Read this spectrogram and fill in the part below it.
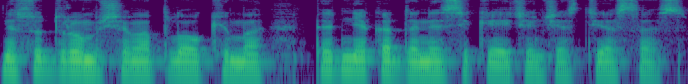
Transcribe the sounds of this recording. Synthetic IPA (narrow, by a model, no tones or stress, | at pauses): nʲɛsʊd̪ɾʊmʲʃʲɛmɐplˠoʊkʲɪmɐ | pʲɛɾnʲiɛkɐd̪ɐnʲɛsʲɪkʲɛɪt͡ʃʲɛnʲt͡ʃʲɛst̪ʲiɛsɐs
